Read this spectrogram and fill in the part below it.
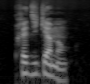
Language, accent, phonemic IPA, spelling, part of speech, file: French, France, /pʁe.di.ka.mɑ̃/, prédicament, noun, LL-Q150 (fra)-prédicament.wav
- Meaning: predication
